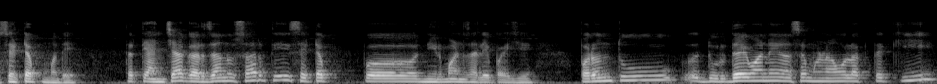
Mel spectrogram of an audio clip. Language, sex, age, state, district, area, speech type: Marathi, male, 60+, Maharashtra, Palghar, urban, spontaneous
